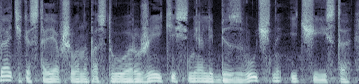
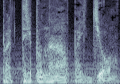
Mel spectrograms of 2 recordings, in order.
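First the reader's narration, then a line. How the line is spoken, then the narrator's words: Hissed. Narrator (Russian): прошипел Шибанов Гумилеву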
